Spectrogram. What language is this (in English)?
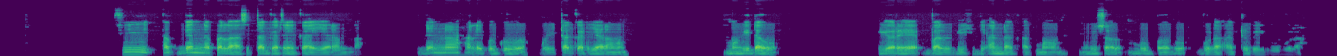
Wolof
